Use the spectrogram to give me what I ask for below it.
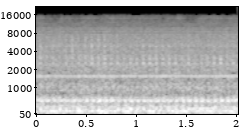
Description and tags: Household AC On Run Loop 01
My apartment is pretty old, still using those large window/through the wall AC's so here's a loop that could be used for a game or something.
Household, Loop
